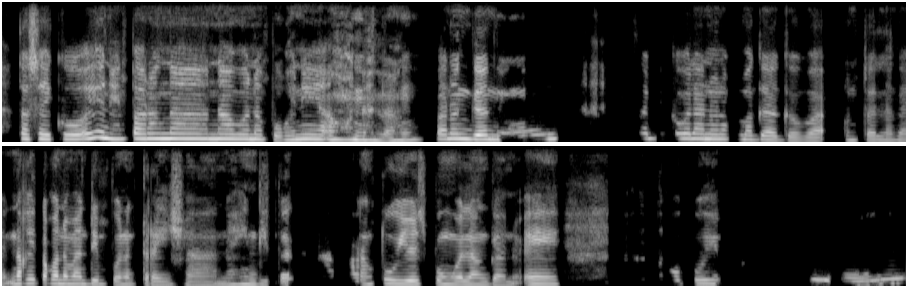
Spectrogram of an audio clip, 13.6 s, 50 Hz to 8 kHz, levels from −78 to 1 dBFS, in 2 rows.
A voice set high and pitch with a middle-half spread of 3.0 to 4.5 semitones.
No: high, 225 Hz; average, 4.9 semitones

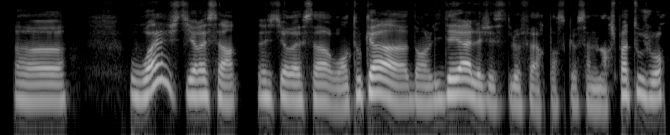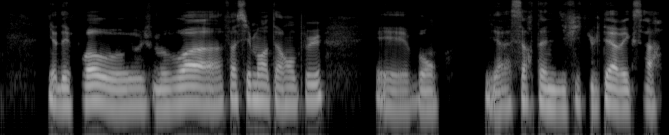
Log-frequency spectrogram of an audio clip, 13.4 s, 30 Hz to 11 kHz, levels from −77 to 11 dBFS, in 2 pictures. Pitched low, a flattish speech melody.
No: low, 130 Hz; average, 3.7 semitones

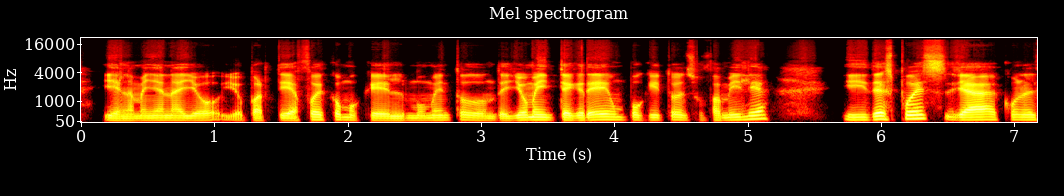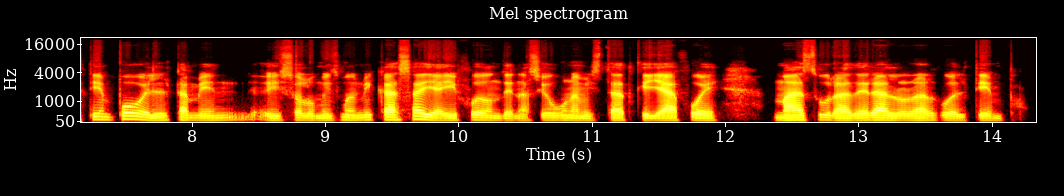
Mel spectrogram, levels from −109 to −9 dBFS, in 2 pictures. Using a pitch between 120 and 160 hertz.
No: low, 105 Hz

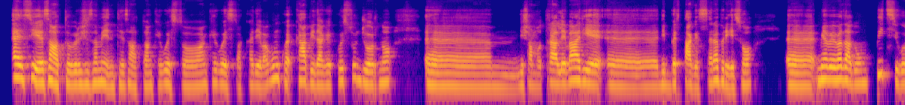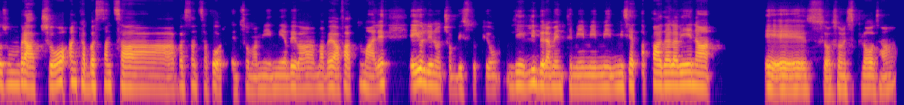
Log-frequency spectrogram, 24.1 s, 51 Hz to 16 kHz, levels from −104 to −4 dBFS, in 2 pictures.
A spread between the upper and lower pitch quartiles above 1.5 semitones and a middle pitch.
Yes: average, 2.9 semitones; medium, 150 Hz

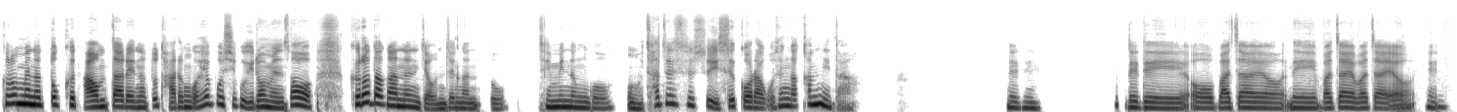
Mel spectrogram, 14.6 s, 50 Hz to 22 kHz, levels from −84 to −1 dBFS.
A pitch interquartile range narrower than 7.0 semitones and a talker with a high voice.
No: average, 5.2 semitones; medium, 175 Hz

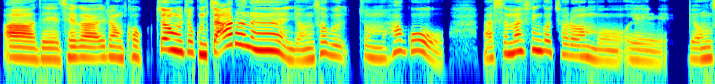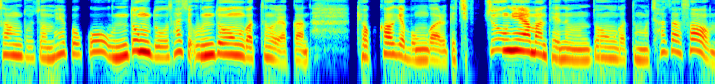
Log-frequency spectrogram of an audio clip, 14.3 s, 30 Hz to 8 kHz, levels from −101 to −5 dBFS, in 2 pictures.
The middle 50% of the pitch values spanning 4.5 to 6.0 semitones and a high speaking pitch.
No: wide, 7.5 semitones; high, 195 Hz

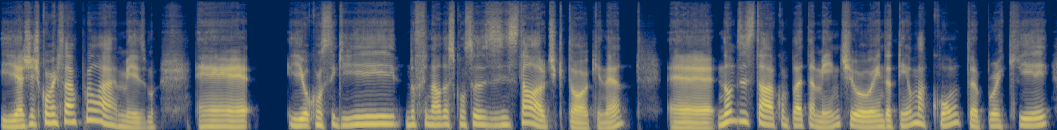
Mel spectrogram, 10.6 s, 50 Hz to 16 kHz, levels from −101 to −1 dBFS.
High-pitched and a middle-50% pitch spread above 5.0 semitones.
No: medium, 145 Hz; wide, 5.6 semitones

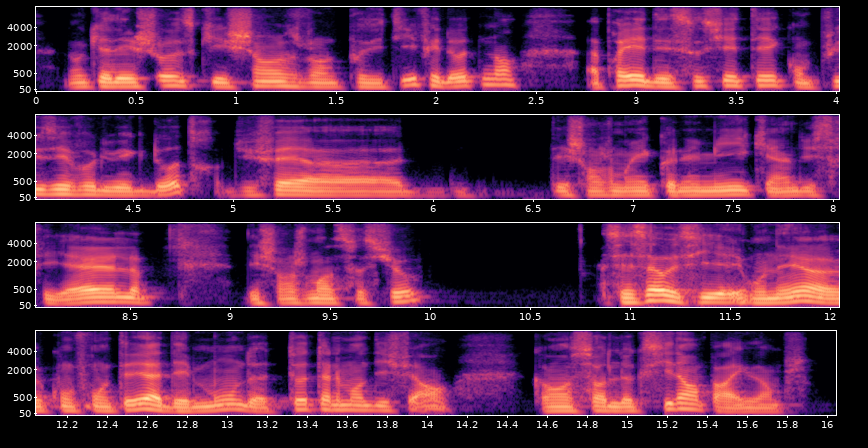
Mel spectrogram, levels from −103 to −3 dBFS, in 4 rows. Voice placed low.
Yes: low, 105 Hz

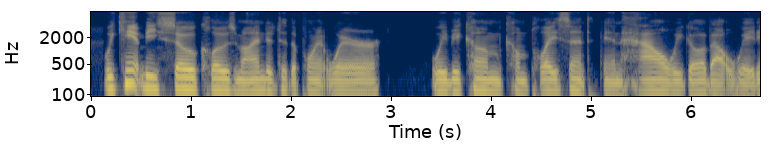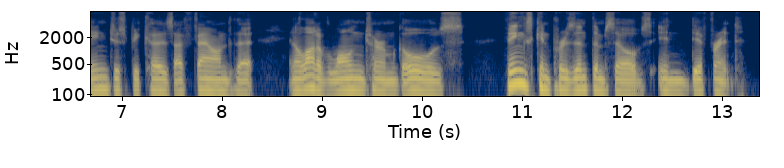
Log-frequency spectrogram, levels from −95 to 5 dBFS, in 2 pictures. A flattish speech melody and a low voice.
Yes: narrow, 2.1 semitones; low, 110 Hz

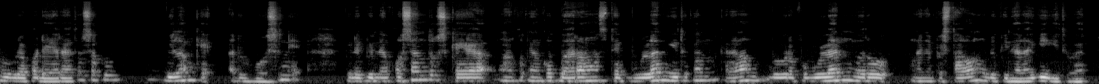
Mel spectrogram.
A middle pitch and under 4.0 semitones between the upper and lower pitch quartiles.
Yes: medium, 160 Hz; narrow, 2.4 semitones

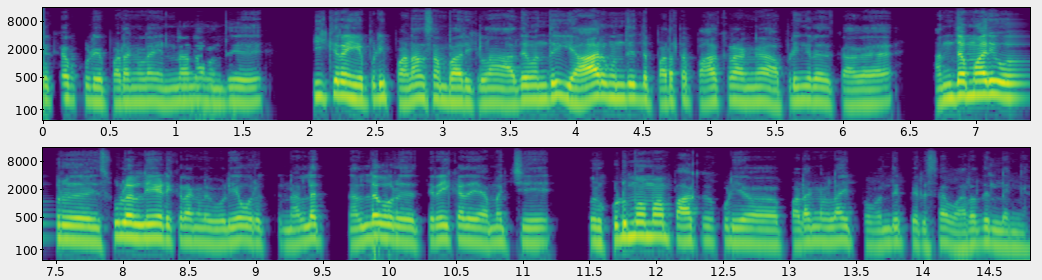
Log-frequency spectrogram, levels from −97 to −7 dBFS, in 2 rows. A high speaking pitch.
No: medium, 155 Hz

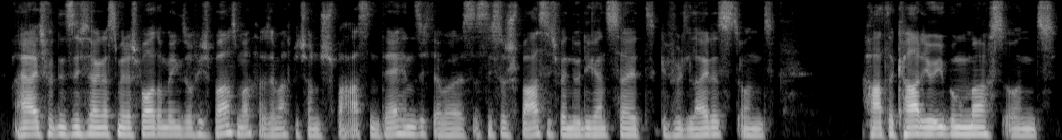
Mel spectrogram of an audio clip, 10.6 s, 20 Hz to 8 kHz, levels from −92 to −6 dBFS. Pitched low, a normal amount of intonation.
No: low, 100 Hz; narrow, 1.8 semitones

